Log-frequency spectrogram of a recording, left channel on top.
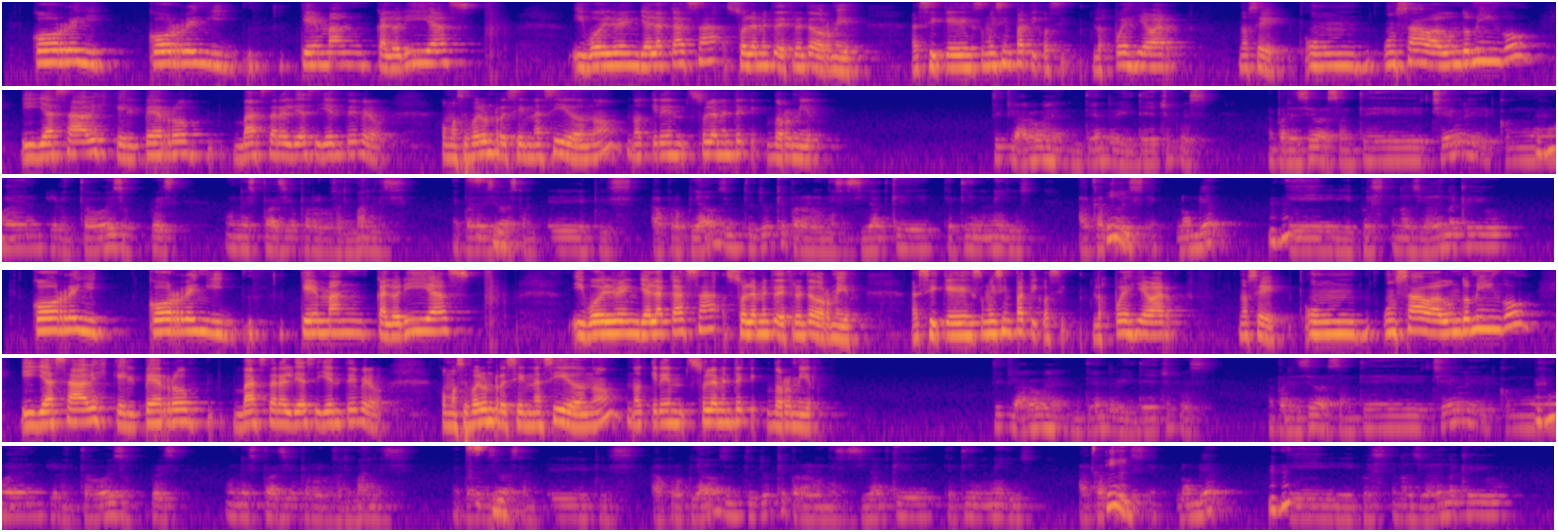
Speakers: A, on the right; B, on the left.
A: corren y corren y queman calorías y vuelven ya a la casa solamente de frente a dormir. Así que es muy simpático. Así, los puedes llevar, no sé, un, un sábado, un domingo, y ya sabes que el perro va a estar al día siguiente, pero como si fuera un recién nacido, ¿no? No quieren solamente que- dormir.
B: Sí, claro, eh, entiendo. Y de hecho, pues me parece bastante chévere el cómo
A: Ujú.
B: han implementado eso, pues un espacio para los animales. Me parece
A: Sí,
B: bastante, pues, apropiado, siento yo, que para la necesidad que, que tienen ellos. Acá,
A: sí.
B: pues, en Colombia,
A: ujú,
B: eh, pues en la ciudad en la que vivo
